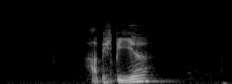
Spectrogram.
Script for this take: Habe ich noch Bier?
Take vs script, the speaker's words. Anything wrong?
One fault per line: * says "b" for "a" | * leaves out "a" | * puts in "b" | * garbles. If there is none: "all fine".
* leaves out "noch"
